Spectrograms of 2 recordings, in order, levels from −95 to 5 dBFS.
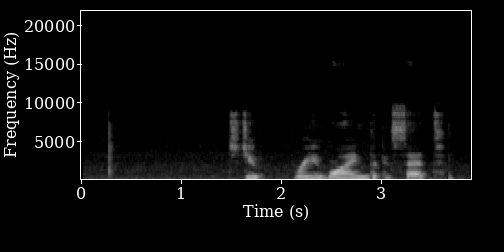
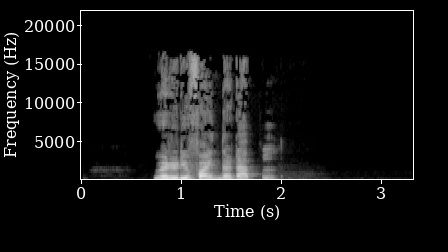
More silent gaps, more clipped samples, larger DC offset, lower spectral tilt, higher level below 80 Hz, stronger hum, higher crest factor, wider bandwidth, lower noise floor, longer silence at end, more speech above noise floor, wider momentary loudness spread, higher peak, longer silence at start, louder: neither; neither; neither; second, -4.5 dB/octave vs -6 dB/octave; second, -84 dBFS vs -62 dBFS; neither; about the same, 22 dB vs 24 dB; second, 9.6 kHz vs 16.5 kHz; second, -75 dBFS vs -87 dBFS; second, 0.2 s vs 1.4 s; second, 38 dB vs 68 dB; second, 16 LU vs 20 LU; second, -18 dBFS vs 0 dBFS; second, 0.3 s vs 0.75 s; second, -37 LUFS vs -20 LUFS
